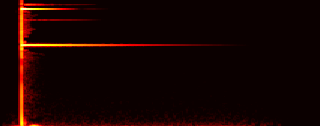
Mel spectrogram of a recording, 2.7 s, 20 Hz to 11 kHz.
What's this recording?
Sound of metallic bars of chimes on wood stand. Sound recorded with a ZOOM H4N Pro.
Son de trois lames métalliques d’un carillon sur un support en bois. Son enregistré avec un ZOOM H4N Pro.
